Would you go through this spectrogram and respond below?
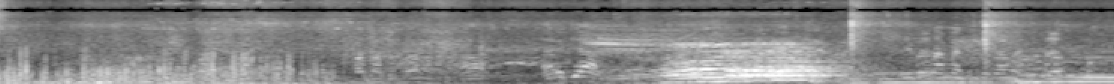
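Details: Giant champion cow named Rossi, shown with a child riding it, gives a low, drawn-out moo with stacked harmonics in the second half, after a stretch of muffled speech and background rumble.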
